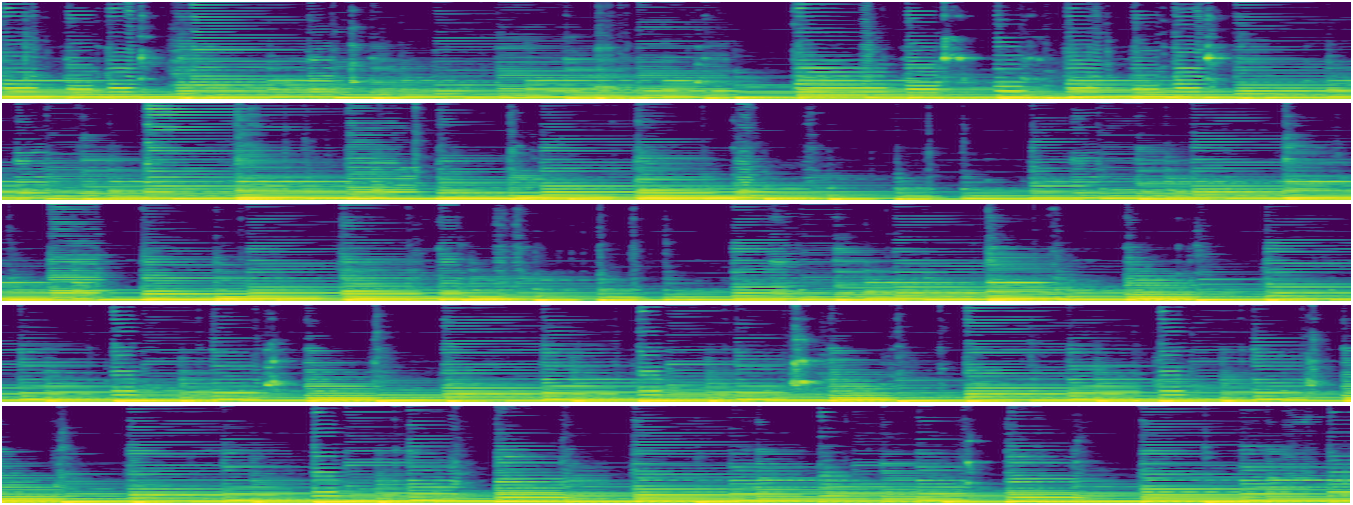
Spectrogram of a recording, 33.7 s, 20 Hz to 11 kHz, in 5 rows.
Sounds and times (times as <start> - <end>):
Music: 0.0 - 33.7.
